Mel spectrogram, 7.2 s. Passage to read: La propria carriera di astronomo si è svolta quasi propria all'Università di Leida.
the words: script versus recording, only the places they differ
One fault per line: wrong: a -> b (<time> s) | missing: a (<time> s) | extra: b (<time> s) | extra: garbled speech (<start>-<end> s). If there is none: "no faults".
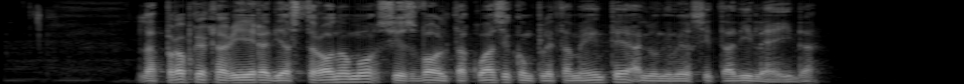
wrong: propria -> completamente (3.8 s)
